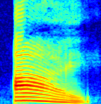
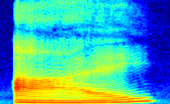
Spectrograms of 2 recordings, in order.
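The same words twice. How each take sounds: First: The pitch falls sharply from high to low. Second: The pitch rises from middle to high.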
